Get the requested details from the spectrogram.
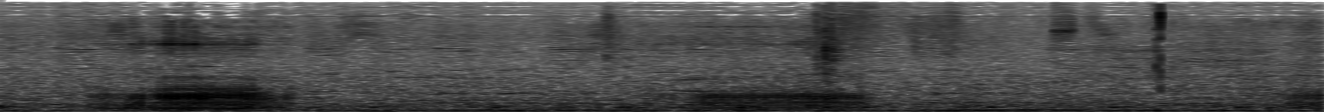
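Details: An English Bulldog snoring: two long rattling snores about three seconds apart over steady room noise.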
